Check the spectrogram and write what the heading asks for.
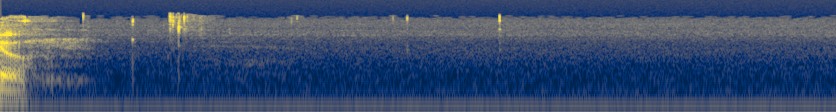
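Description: A few faint computer mouse clicks, scattered over the first two and a half seconds, over a low steady hum.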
